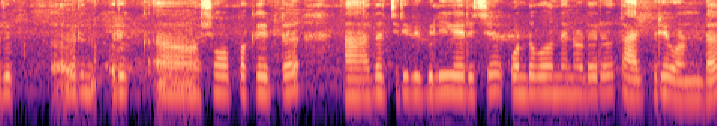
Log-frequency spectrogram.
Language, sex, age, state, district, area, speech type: Malayalam, female, 45-60, Kerala, Thiruvananthapuram, rural, spontaneous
